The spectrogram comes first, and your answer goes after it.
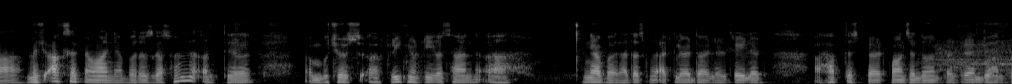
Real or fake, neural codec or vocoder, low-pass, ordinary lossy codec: fake; codec, 44.1 kHz, 7.8 kbps, DAC; 7.2 kHz; none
